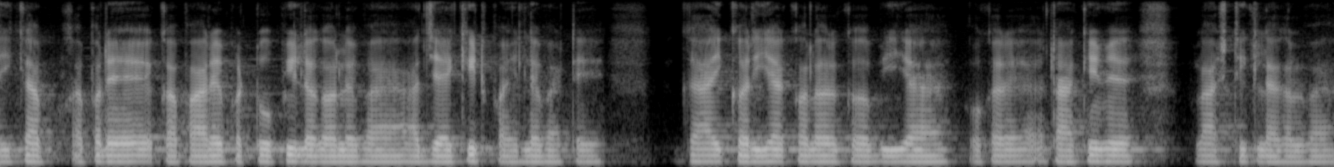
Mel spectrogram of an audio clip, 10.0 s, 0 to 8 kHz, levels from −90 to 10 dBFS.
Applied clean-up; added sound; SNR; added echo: none; none; none; none.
